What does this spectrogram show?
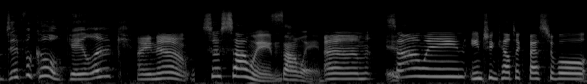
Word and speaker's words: Samhain: So Samhain, Samhain, which is spelled Samhain, but Because it's pronounced nothing like is easy.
